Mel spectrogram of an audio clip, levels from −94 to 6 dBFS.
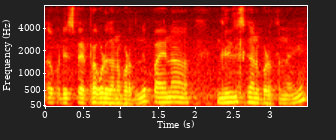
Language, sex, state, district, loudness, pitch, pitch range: Telugu, male, Telangana, Hyderabad, -18 LUFS, 135 Hz, 125-145 Hz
